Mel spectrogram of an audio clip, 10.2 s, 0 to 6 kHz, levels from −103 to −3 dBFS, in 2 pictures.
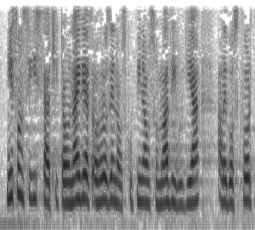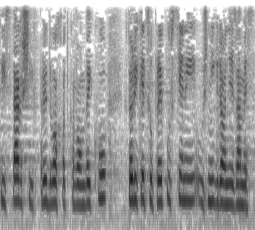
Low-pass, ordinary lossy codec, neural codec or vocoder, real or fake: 5.4 kHz; none; none; real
